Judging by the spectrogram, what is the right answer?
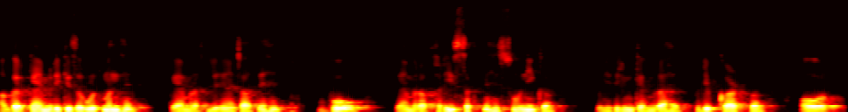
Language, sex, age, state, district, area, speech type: Urdu, male, 18-30, Delhi, East Delhi, urban, spontaneous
